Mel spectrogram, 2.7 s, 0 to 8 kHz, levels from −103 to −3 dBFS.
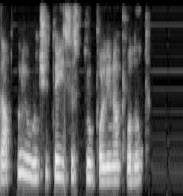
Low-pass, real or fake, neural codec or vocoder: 7.2 kHz; fake; vocoder, 22.05 kHz, 80 mel bands, HiFi-GAN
